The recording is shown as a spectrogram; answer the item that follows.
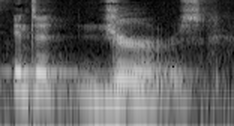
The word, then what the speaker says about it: integers: off by talking about integers integers not ger like a tiger so don't say it wrong it's into jurors you don't want to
